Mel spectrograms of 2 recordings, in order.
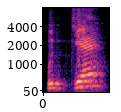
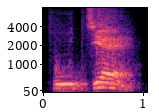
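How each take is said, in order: First: पूज्य quick, short u, rising; incorrect short u. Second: पूज्य with long oo, falling; corrected long oo. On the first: Teacher reads the incorrect पूज्य with short u. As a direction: say पूज्य as "puj-ya?". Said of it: "बाईं तरफ अशुद्ध शब्द". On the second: Teacher models correct पूज्य with drawn-out oo. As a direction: say पूज्य as "pooj-ya". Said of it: "उनको शुद्ध करके लिखा गया". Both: Shown as a demonstration.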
